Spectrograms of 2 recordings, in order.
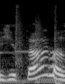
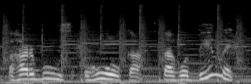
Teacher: в слові гітара звук г м'який а в словах гарбуз голка та годинник тверді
